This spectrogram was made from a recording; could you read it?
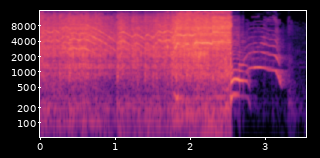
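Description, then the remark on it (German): A large power drill whirs loudly and grinds for a couple of seconds with a harsh, gritty rasp as it bores holes into chestnuts for craft figures, then the motor cuts out and whines through a few brief rising and falling spins before stopping. “nicht wie ein normaler Mensch mit einem Hebel Löcher in die Kastanien zu machen, sondern mit einer schönen großen Bohrmaschine.”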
